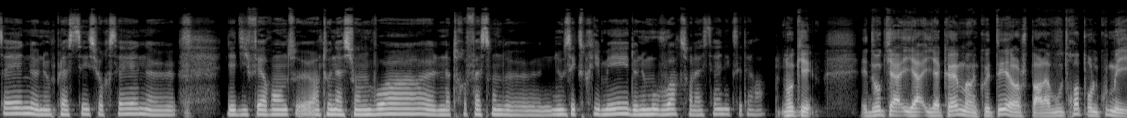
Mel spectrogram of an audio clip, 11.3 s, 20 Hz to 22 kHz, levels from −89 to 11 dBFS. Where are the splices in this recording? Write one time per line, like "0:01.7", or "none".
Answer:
none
